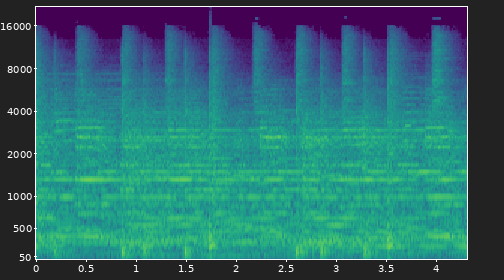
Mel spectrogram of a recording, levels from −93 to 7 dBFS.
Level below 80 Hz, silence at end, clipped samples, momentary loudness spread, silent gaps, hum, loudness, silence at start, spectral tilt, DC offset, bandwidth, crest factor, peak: -40 dBFS; 0 s; under 0.1%; 2 LU; none; none; -16 LUFS; 0 s; -3.5 dB/octave; under 0.1%; 18 kHz; 16 dB; -2 dBFS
